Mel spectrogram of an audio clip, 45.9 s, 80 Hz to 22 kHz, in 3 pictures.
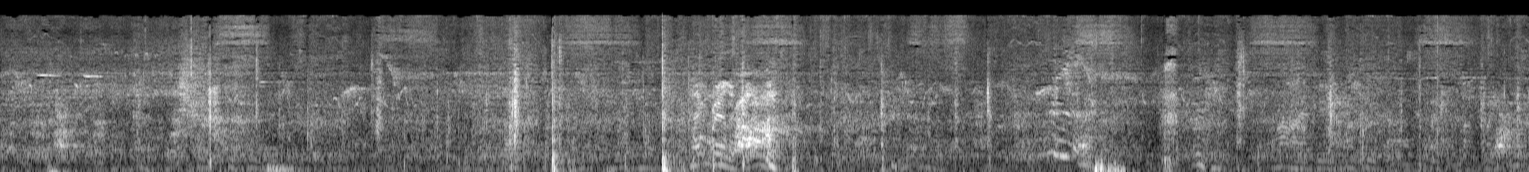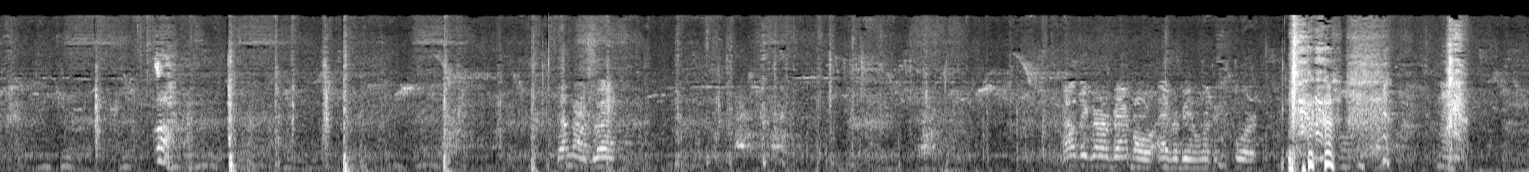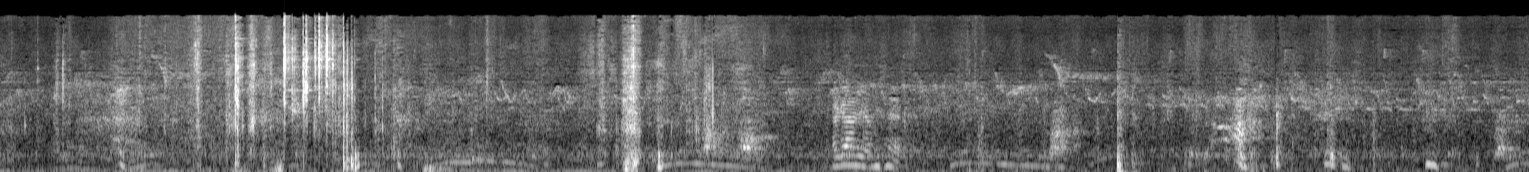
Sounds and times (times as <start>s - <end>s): Bird: 0.0s - 45.8s.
